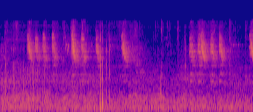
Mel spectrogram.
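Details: Sparrow parent keeping watch over its fledgling in a Japanese apartment bicycle park, noisily chattering to lure a predator's attention; repeated bursts of rapid high chirps, with a sharp knock and possible wing flutter in between.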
